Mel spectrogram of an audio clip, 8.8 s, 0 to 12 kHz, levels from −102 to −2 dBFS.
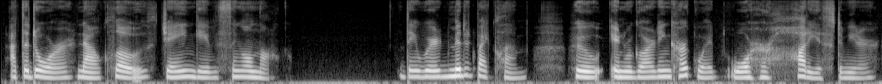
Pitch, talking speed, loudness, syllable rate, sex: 200 Hz, 155 wpm, -20 LUFS, 5.0 syllables/s, female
